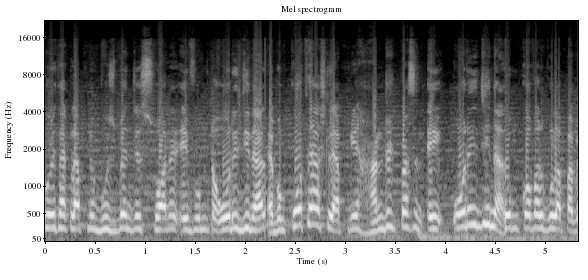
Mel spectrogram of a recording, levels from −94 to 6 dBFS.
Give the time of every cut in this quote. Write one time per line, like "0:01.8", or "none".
none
